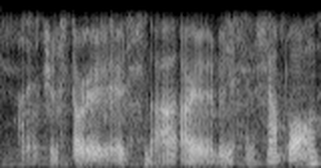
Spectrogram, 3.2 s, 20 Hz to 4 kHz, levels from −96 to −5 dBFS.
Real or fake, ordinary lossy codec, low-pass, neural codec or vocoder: fake; none; 3.6 kHz; autoencoder, 22.05 kHz, a latent of 192 numbers a frame, VITS, trained on one speaker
